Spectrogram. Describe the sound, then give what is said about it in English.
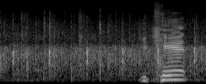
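Church audience clapping during a sermon, with light, scattered claps that stay faint, and a voice rising briefly near the end. “everyone clap for that, we can clap for that, amen.”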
